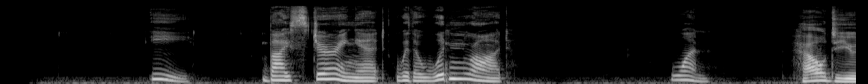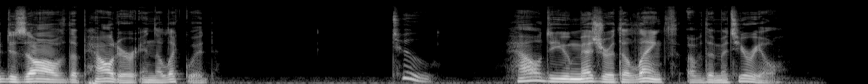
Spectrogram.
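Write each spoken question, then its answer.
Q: By stirring it with a wooden rod.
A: 1: How do you dissolve the powder in the liquid?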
